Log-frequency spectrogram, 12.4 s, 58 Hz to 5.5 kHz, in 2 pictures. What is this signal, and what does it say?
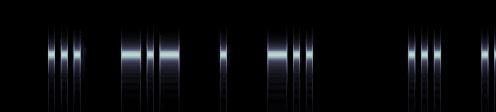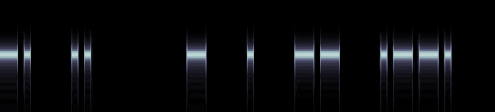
Morse code, heard as a keyed tone, about 15 wpm, spaced as for 10 wpm, 600 Hz. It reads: SKED SRI TEMP
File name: QSL / CW lesson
